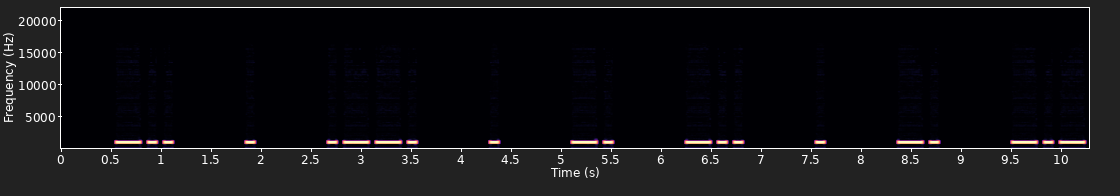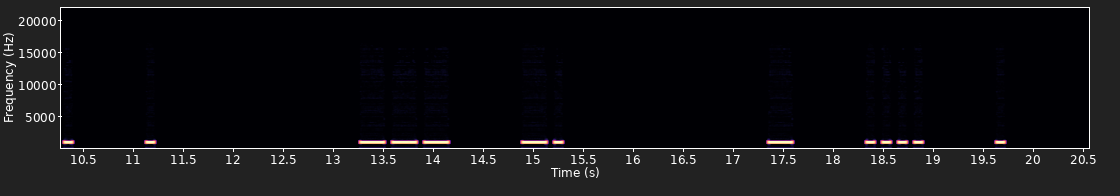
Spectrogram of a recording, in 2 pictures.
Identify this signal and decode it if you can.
Morse code, heard as a keyed tone, about 15 wpm, spaced as for 8 wpm, 1000 Hz. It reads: DEPENDENCE ON THE
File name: qotdfiles / 8wpm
